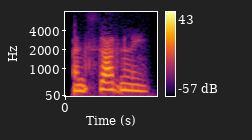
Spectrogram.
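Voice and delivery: usual speaking voice

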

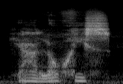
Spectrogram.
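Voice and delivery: soft, slow, nearly whispered; hushed, hesitant reply; subdued agreement. A narrator's reading. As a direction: agree quietly, a little unsure. Girl left waiting, slightly worried.

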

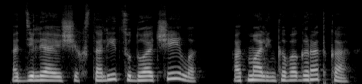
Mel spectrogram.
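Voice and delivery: usual speaking voice

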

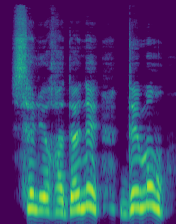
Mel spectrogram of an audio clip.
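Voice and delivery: loud, high-pitched cursing; shouting. A narrator's reading. Wretched friar cursing the demon riding him, shouting. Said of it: "criait le malheureux Bruno".

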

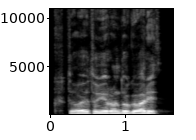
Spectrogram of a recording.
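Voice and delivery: loud, high demand; outraged. Acted. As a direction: demand to know who dared. Outraged chairman demands the source. (возмущённо, громко)

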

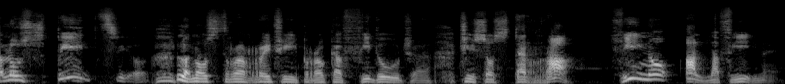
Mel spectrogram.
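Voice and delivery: loud, high, stretched-out key words; melodramatic, defiant proclamation; grand declamation. A narrator's reading. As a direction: declaim it like a tragic orator. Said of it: "Declamando queste frasi".

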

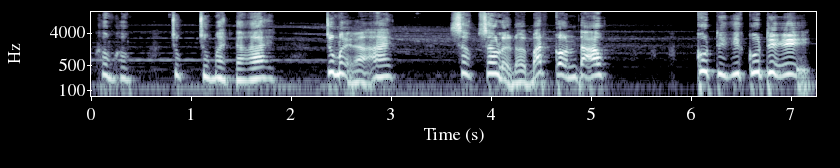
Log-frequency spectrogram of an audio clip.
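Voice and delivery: high-pitched, stammering frightened wail; tearful whimper. A narrator's reading. Frightened woman driving off two ghostly children, tearful whimper. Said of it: "Yến nghe thế vậy thì mếu máo".

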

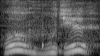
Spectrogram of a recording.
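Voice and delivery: drawn-out, understated sighing cry; a touch of a sigh; sighed exclamation. A narrator's reading. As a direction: let it out like a mild sigh. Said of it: "il soupira".

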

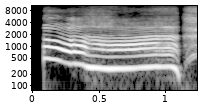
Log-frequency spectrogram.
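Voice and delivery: long, high scream; high-pitched acted wail of panic; panicked wail. A narrator's reading. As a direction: scream out in sustained fright. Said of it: "завопила я".

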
